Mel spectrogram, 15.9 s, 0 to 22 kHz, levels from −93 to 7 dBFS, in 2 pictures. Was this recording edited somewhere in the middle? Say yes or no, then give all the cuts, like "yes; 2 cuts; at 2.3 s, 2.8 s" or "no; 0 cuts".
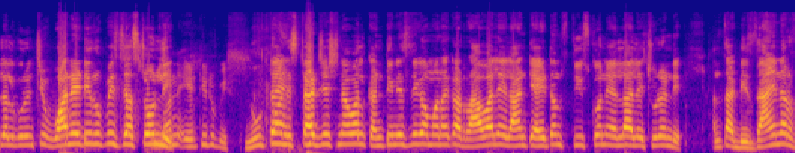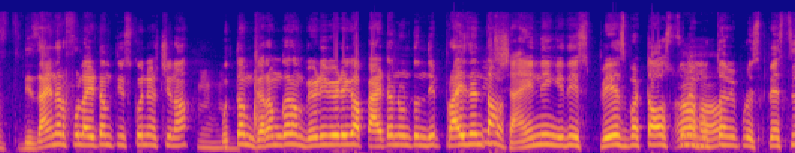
yes; 2 cuts; at 2.9 s, 12.9 s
